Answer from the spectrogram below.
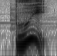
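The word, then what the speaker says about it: ブイ: Yeah, actually, we don't have the pronunciation of the V. So we call Bui.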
